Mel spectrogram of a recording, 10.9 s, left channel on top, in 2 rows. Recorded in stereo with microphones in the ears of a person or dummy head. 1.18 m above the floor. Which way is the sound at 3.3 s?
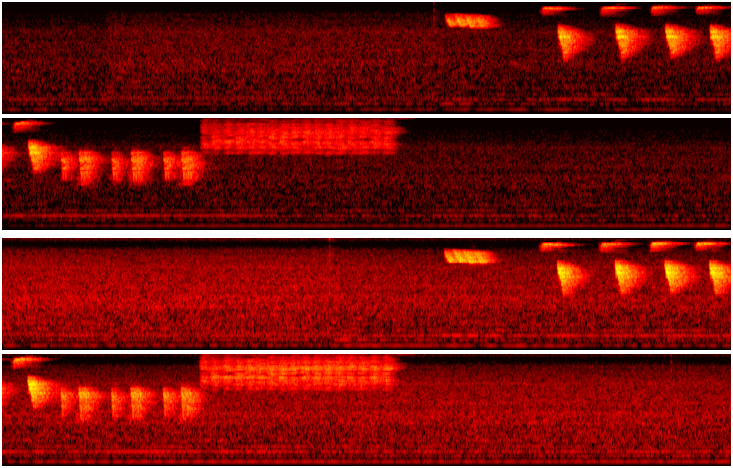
65° right (ahead or behind).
